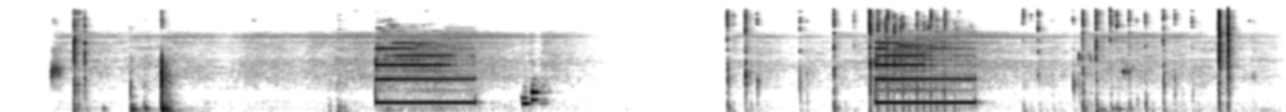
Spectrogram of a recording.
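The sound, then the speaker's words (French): A phone call being placed: quick dialing clicks and taps, then two steady buzzing ring tones, each about a second long, separated by a pause, with scattered clicks between them. “Allez, c'est parti, on va passer cet appel.”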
